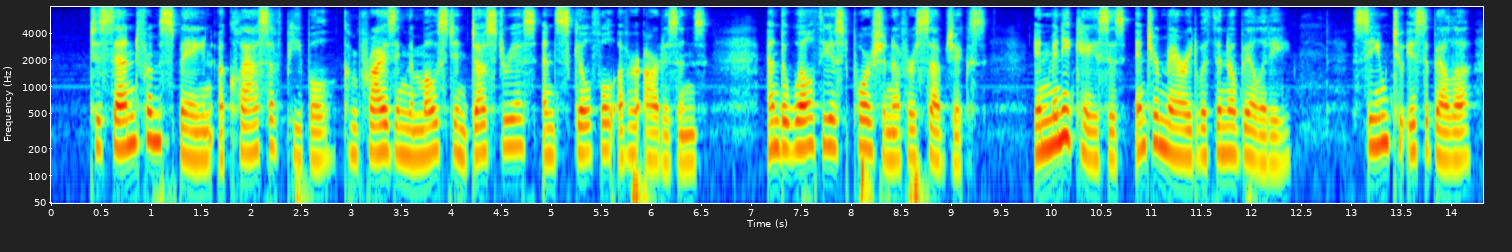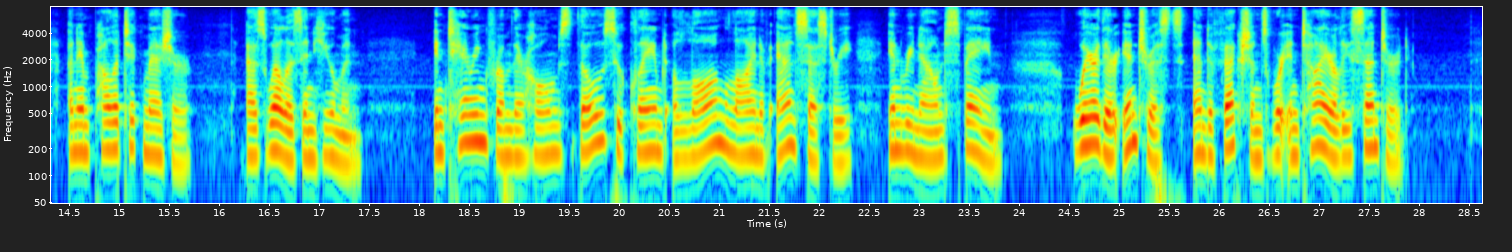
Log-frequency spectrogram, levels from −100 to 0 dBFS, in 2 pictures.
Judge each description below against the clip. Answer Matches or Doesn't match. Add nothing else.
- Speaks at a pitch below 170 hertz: Doesn't match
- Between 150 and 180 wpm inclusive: Doesn't match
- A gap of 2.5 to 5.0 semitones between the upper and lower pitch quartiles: Matches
